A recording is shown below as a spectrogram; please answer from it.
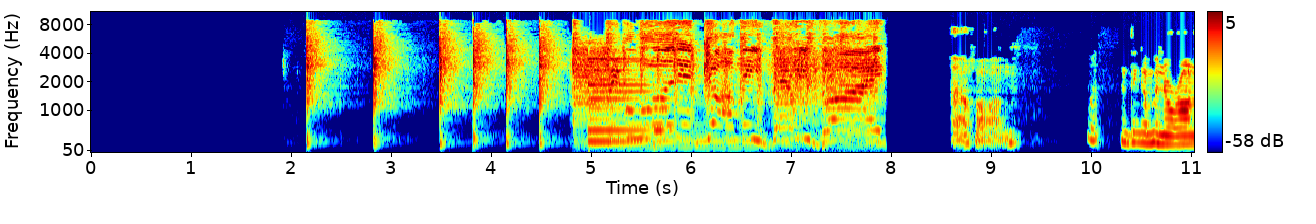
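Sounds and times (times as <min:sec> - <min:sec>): strummed guitar chords: 0:04.8 - 0:07.9.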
